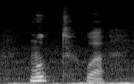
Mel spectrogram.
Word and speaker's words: মুক্ত্বা: এরপরে মুক্ত্বা, এখানে কেন মুক্ত্বা? কারণ এখানে কি আছে? অন্তস্তব আছে, তাহলে আমরা যেটা উচ্চারণ করব কয়ত পর্যন্ত উচ্চারণ করছি মুক্ত, এই যে মুক্ত। এরপরে অন্তস্তবের উচ্চারণটা সাথে আকার উচ্চারণ করছি ওয়া, তাহলে মুক্ত ওয়া, মুক্ত ওয়া।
